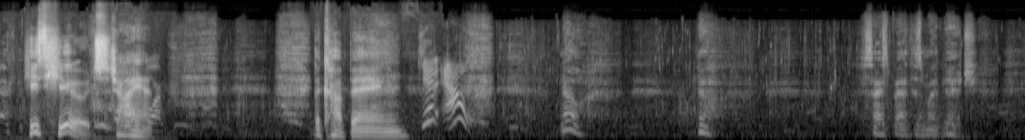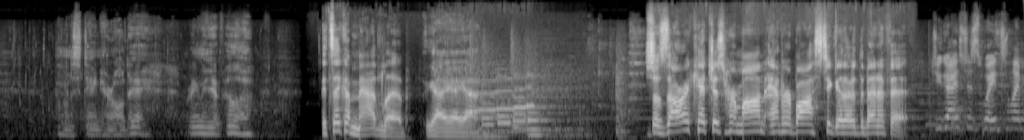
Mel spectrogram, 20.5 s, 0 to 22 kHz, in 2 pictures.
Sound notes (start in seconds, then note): 0.8 Chris shivers; 15.0 bright chime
